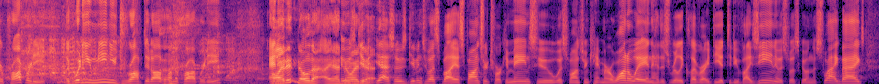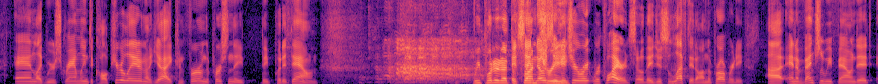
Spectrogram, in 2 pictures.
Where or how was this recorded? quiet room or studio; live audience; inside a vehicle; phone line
live audience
